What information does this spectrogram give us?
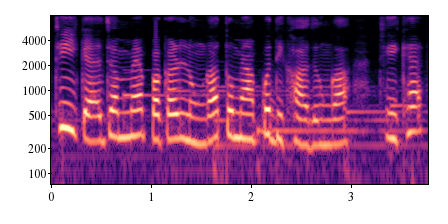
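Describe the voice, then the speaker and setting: A woman voicing a reserved, serious young male cultivator in a fanfic story retelling, speaking calmly and in short phrases. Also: sits high, normal speed, soft background music, lightly acted.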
